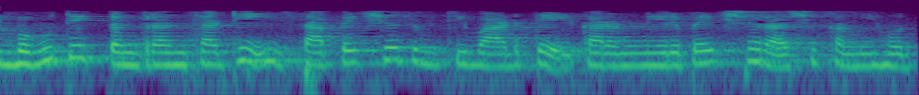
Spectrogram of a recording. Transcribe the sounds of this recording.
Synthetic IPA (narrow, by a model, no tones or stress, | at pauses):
lbəɦut̪ek̚t̪ənt̪ɾãnsaʈʰiːsapekʂət̪ɾut̪iːʋaɽt̪ekaɾəɳniɾpekʂəɾaɕiːkəmiːɦot̪e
